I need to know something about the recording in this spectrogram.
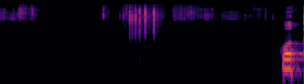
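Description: A plastic cap clicks off a syringe needle.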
